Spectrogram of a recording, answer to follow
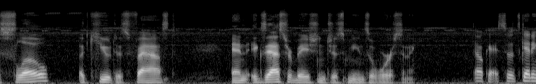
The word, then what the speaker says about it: exacerbation: So acute exacerbation. And that is pronounced acute exacerbation. Acute exacerbation.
